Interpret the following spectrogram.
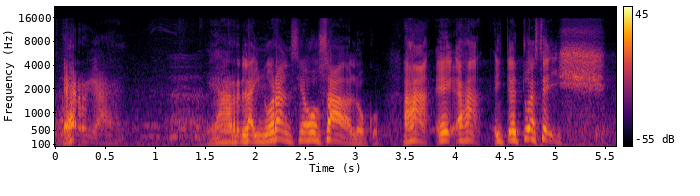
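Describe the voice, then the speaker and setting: Venezuelan man, dental lecturer, animated swings in pitch, blunt slangy talk to a hall. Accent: Venezuelan Spanish. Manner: blunt, slangy, quizzes the audience. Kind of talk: live lecture to an audience.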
